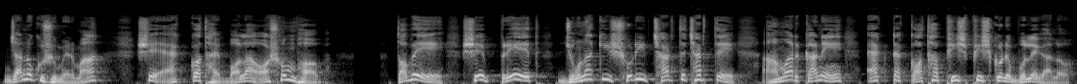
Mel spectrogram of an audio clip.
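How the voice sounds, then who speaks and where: Husky, wildly swooping village exorcist father played by a man. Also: mid-range voice, heavily acted. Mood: dramatic recounting. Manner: theatrical, emphatic. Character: village exorcist father, bold, protective and dramatic. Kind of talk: dramatised horror cartoon dialogue.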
